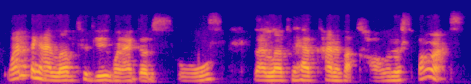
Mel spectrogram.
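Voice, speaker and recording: A woman's voice: fairly low pitch, expressive, a little fast. Woman reading aloud, thin phone-like sound. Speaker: children's author. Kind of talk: read-aloud storytelling and informal introduction.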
